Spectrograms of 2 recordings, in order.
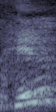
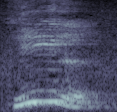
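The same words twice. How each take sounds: First: हिल with a brief lax i; short vowel. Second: हील with a long held ee; long vowel. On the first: Teacher showing the difference in sounds, short vowel. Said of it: "difference कि छोटे ई". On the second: Teacher showing the difference in sounds, long vowel. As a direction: draw out the ee in हील. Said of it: "बड़े ई की". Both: Shown as a demonstration.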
